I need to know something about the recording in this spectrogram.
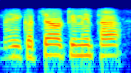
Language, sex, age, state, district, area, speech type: Hindi, male, 18-30, Uttar Pradesh, Sonbhadra, rural, conversation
